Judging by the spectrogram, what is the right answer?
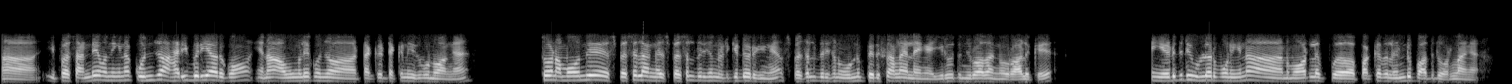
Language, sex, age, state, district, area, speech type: Tamil, male, 18-30, Tamil Nadu, Tiruppur, rural, conversation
